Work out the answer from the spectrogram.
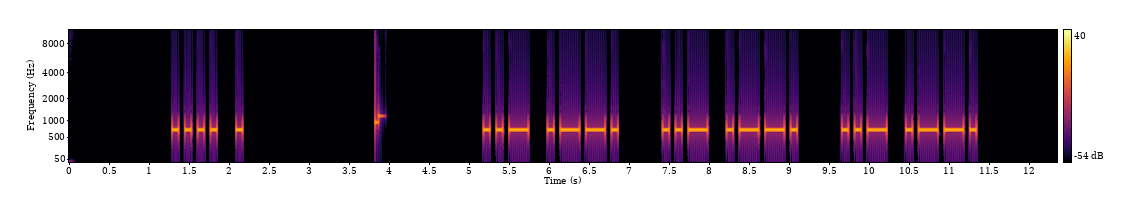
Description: Morse code, heard as a keyed tone, about 15 wpm, 700 Hz. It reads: HE UP UP UP
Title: Top 100 Words Repeated 15wpm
